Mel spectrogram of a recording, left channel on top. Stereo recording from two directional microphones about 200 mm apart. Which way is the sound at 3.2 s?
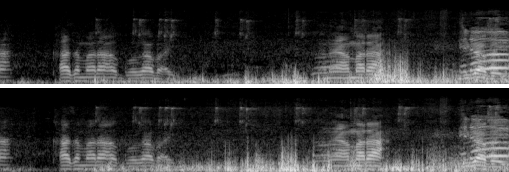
15° left (ahead or behind).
